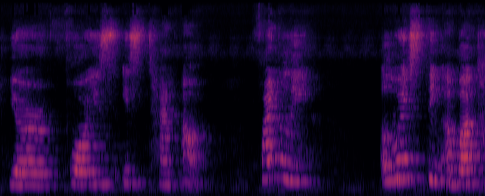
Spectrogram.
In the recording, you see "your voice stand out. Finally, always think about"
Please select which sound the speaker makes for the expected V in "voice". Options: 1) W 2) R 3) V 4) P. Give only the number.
4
